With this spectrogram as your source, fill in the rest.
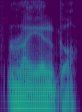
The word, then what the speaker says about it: Rael'go: the human tongue, but it's closest in Raelgo. And Raelgo with a G and R sound.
